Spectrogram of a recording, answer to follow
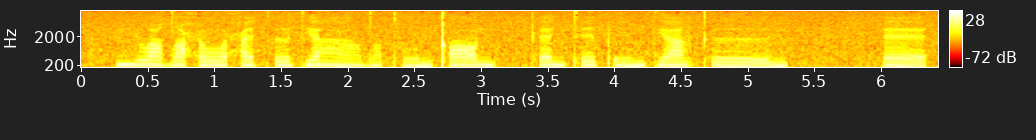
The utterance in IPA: nʲ oː dˤ ə ħ oː ħ ɛ tʼ ɘ tʲ a ɦ a̤ dˤ ṳ tʰ o̤ nʲ kʼ ɒ nʲ | kʼ ɛ nʲ tʼ e pʼ e̤ nʲ tʲ aː v kʼ ɘː nʲ | ɛ

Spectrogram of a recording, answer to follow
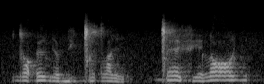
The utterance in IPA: d ɔ ʔ ø ʎ ə˞ bʲ ø ɡ͡ǀ ə d lˠ i | ɡ͡ǀ ɛ fʲ e l ɔ ʎ

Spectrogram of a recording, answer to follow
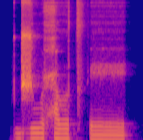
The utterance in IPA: d͡ʒ u ħ ɤ t͡sʼ e

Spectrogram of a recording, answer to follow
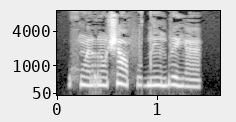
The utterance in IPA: xʷ æ̃ r õ ʃ ɑ̃ f u d ĩ b e j æ̃

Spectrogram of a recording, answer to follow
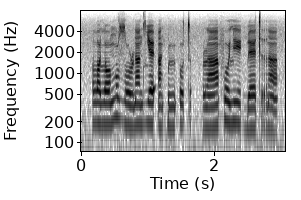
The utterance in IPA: lˠ ɯ l ɔ ŋ u zˤ u ɭ ɾ ã d ʎ ɛː ʔ ã k͡p ɯ ʔ o t | ɭ ãː f o lʲ eː ɡ͡b ɛː t r ã

